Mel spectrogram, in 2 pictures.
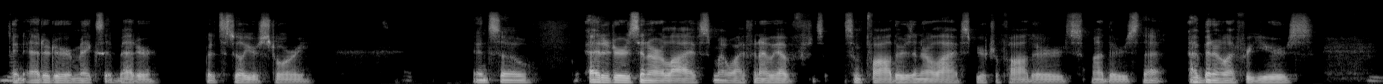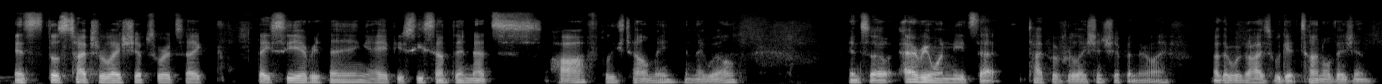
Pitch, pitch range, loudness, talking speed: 85 Hz, 80-95 Hz, -25 LUFS, 170 wpm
